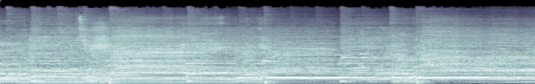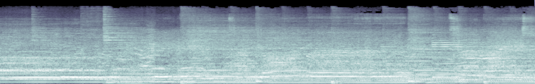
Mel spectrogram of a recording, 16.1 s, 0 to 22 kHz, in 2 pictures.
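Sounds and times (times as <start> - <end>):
live band with electric guitars: 0.0 - 16.0
person singing: 0.0 - 16.0.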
